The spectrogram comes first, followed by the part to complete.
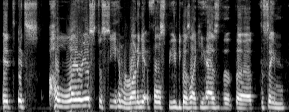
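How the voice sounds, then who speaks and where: A man's voice: a little high, steady tone, a little slow, fairly bright tone, low-quality recording. A man co-hosting a casual livestream chat through a voice changer, talking keenly with frequent restarts. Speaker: co-host.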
